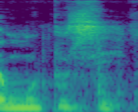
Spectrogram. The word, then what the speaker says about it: Moutoussi: La bonne prononciation, c'est Moutoussi.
